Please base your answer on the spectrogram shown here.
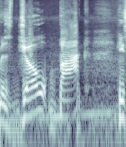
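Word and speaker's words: Bock: His name is Joe Bach.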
